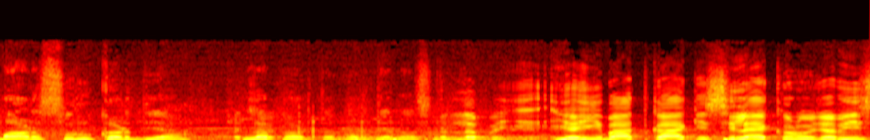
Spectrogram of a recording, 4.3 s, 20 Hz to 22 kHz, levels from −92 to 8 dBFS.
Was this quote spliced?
no; 0 cuts

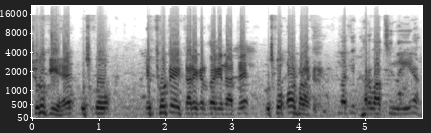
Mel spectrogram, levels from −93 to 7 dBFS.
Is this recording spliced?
yes; 1 cut; at 4.6 s

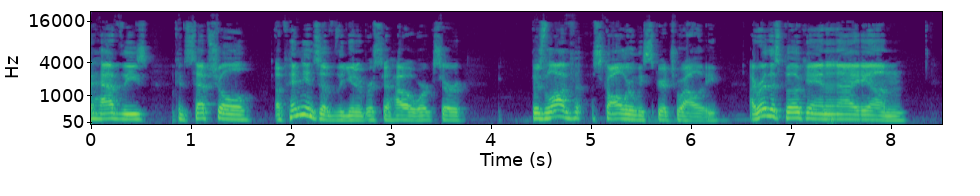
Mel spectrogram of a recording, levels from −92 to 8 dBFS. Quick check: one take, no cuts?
no; 4 cuts; at 0.9 s, 1.7 s, 4.1 s, 6.3 s

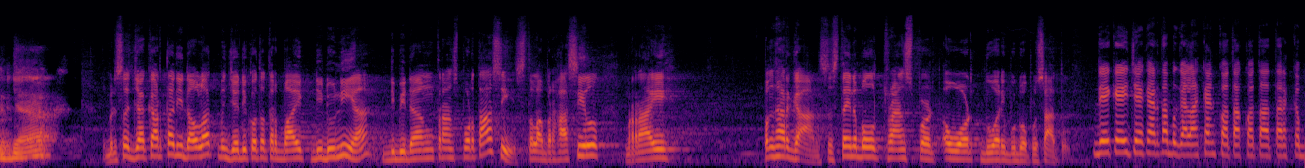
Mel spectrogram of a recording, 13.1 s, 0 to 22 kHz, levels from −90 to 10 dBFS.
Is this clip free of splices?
no; 1 cut; at 1.0 s

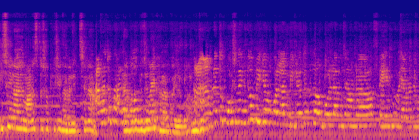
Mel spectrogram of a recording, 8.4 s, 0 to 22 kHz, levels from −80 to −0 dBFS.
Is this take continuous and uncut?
yes; 0 cuts

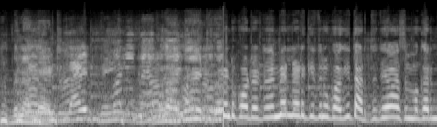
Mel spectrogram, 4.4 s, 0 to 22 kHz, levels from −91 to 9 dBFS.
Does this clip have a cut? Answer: yes; 1 cut; at 2.2 s

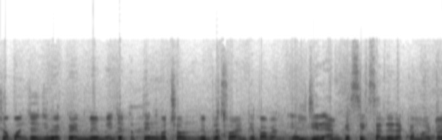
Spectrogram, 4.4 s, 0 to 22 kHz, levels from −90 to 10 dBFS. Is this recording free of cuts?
no; 1 cut; at 2.9 s

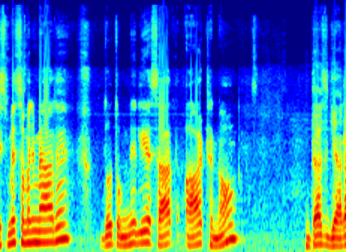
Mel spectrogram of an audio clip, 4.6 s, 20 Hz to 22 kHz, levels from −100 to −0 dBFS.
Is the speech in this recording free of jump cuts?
yes; 0 cuts

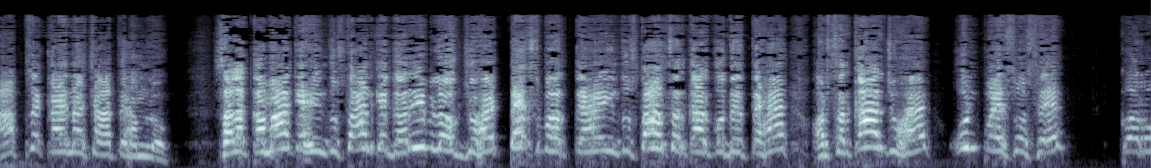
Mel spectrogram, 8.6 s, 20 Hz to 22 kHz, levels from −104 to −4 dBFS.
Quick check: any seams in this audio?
yes; 1 cut; at 0.9 s

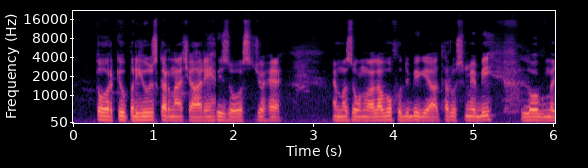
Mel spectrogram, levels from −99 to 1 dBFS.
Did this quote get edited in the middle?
yes; 1 cut; at 1.8 s

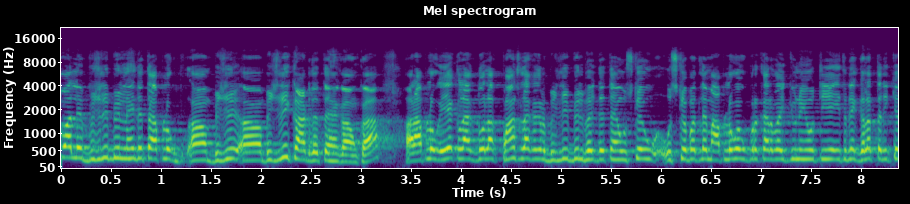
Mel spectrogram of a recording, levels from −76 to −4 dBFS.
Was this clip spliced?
no; 0 cuts

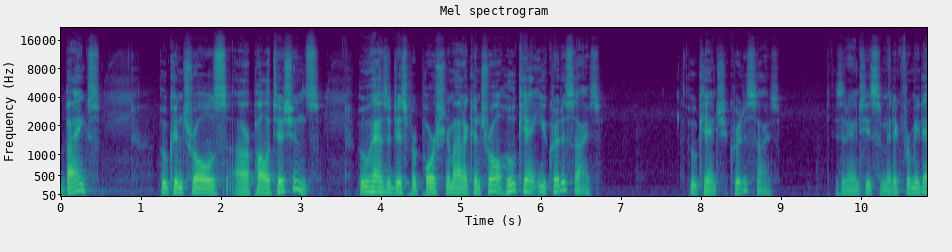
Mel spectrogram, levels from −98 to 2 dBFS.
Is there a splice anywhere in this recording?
no; 0 cuts

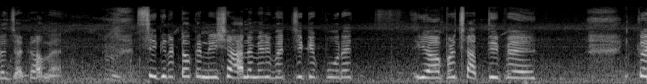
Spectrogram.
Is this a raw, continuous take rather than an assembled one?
yes; 0 cuts

